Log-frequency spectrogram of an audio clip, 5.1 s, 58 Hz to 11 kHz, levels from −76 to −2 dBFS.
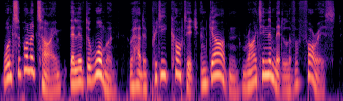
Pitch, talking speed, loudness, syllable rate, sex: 155 Hz, 255 wpm, -20 LUFS, 6.7 syllables/s, male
